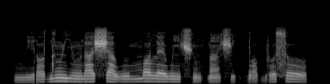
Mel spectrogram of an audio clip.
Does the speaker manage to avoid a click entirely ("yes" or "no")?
yes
